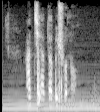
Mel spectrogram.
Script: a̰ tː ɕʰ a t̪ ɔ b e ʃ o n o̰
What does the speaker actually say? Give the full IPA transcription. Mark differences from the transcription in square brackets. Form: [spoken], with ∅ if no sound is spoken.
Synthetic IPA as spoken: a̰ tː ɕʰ a t̪ ɔ b e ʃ o n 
